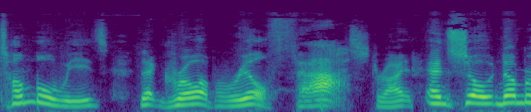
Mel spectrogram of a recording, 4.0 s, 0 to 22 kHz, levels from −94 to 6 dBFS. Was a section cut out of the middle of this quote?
yes; 1 cut; at 3.1 s

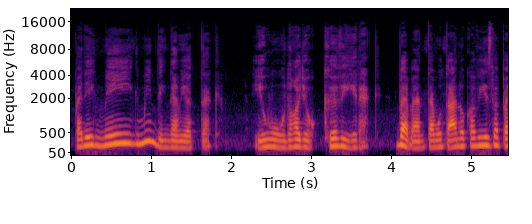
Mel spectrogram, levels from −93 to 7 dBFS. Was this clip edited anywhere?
yes; 2 cuts; at 2.2 s, 4.0 s

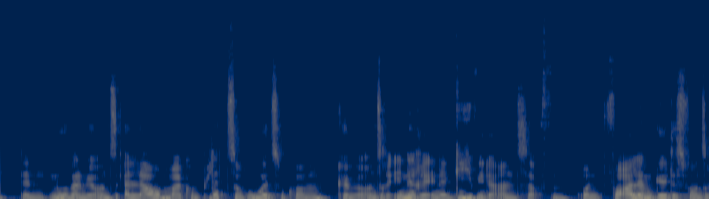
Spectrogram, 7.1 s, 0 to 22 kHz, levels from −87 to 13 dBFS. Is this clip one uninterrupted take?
no; 1 cut; at 5.7 s

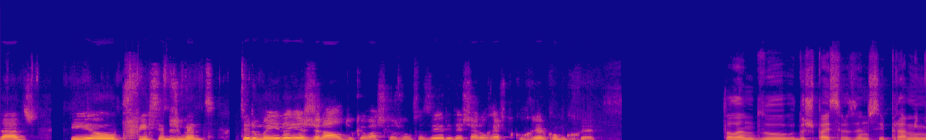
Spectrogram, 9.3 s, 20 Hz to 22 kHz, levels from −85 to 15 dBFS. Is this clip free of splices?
yes; 0 cuts

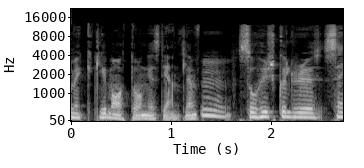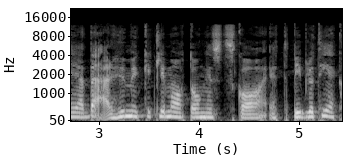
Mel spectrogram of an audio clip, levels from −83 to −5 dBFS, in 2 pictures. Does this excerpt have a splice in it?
yes; 1 cut; at 1.3 s

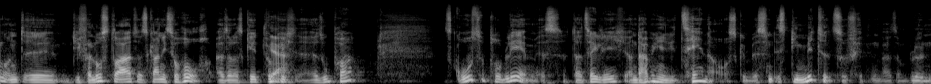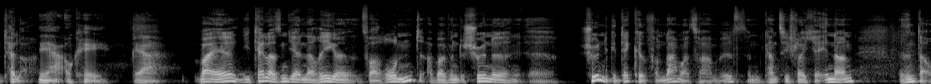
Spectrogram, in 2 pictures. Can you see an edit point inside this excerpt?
no; 0 cuts

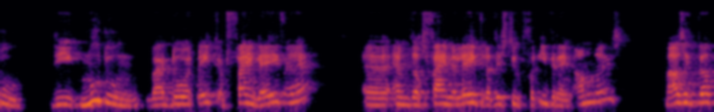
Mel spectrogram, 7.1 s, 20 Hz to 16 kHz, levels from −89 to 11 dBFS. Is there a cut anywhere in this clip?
no; 0 cuts

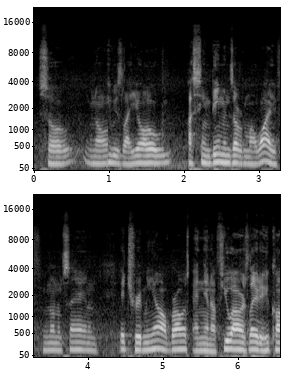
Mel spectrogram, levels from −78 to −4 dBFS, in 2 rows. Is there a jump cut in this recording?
yes; 2 cuts; at 1.0 s, 5.3 s

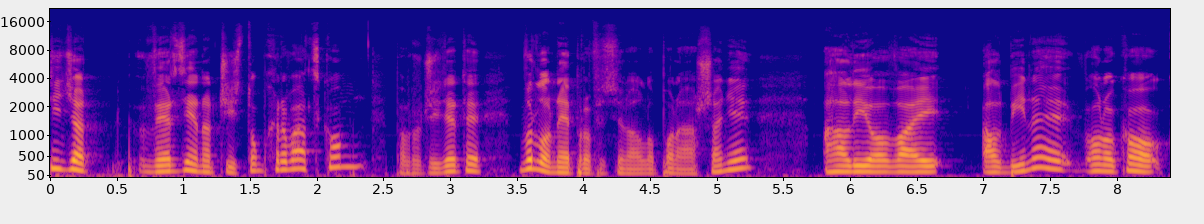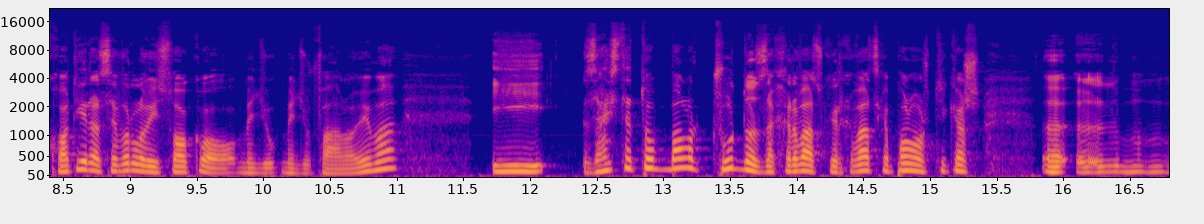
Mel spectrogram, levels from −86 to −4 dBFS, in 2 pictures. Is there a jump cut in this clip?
yes; 1 cut; at 2.4 s

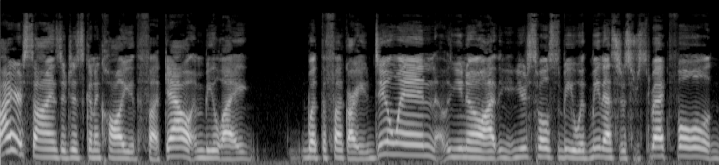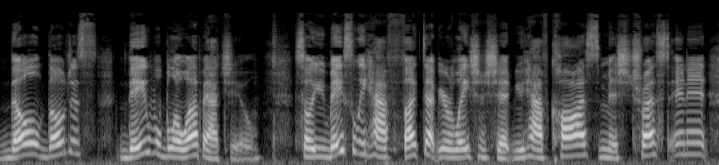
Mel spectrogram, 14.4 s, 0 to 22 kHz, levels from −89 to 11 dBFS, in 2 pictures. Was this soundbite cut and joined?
yes; 1 cut; at 8.3 s

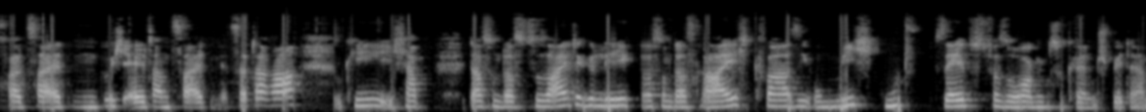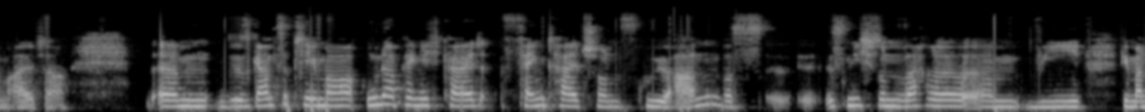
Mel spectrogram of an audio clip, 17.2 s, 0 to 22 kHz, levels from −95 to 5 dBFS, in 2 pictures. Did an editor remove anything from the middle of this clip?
yes; 1 cut; at 2.5 s

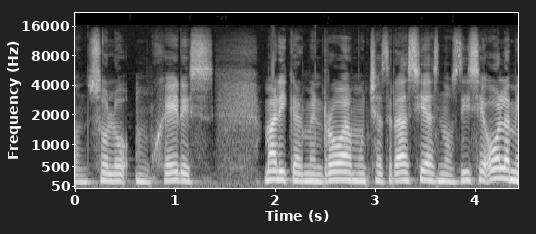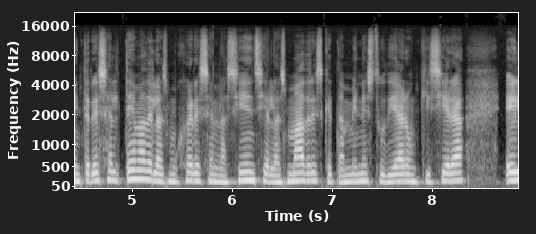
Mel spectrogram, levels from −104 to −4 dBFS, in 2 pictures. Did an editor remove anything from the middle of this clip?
no; 0 cuts

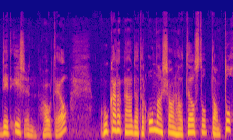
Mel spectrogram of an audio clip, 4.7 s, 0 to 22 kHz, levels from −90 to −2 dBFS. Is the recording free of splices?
yes; 0 cuts

